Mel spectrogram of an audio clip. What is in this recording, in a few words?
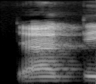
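"jati", Malay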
